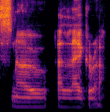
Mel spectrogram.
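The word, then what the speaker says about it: Snoh Aalegra: It's called Find Someone Like You, and the artist is Snow Allegra. It's spelled SNOHAALEGRA.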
